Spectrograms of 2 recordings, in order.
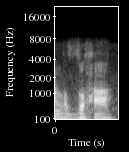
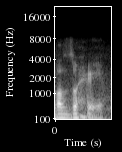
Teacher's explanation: یا کو الف اور یا کی درمیانی آواز میں پڑھو، اور وہ بنتی ہے ہا اور ہی کی درمیانی آواز والضحی۔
